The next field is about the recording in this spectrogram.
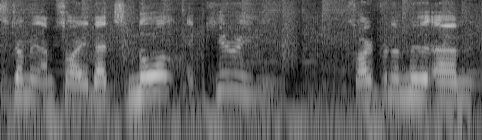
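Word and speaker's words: Noel Acciari: Here he was about 96 hours after he and center Noel Akiri, ladies and gentlemen, I'm sorry, that's Noel Akiri, sorry for the mispronunciation there, had been traded to the Toronto Maple Leafs by the St.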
